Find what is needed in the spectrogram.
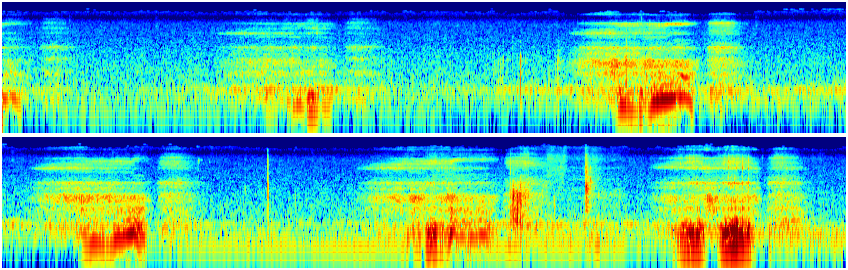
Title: This is my mother snoring.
